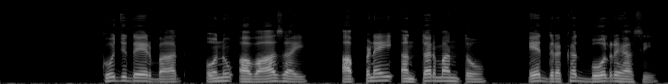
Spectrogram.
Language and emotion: Punjabi, neutral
